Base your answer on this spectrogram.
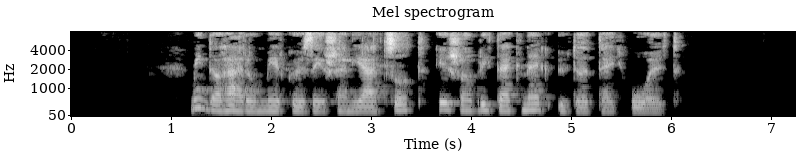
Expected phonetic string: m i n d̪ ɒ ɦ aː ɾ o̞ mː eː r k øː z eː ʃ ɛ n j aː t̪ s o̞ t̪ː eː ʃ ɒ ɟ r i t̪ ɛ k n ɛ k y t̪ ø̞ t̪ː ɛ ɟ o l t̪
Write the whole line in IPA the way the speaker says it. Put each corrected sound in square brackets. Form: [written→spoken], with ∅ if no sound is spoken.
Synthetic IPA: m i n d̪ ɒ ɦ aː ɾ o̞ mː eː r k øː z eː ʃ ɛ n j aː t̪ s o̞ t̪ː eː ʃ ɒ [ɟ→b] r i t̪ ɛ k n ɛ k y t̪ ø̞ t̪ː ɛ ɟ o l t̪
